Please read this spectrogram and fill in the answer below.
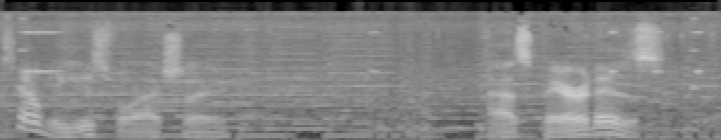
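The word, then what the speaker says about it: Aspear: not terribly useful actually as per it is I know I'm pronouncing it ass pair I am aware of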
